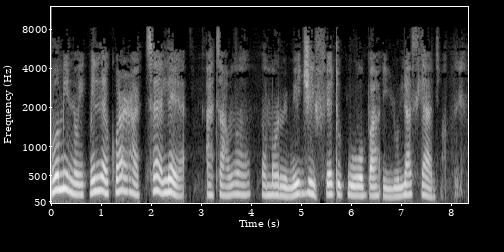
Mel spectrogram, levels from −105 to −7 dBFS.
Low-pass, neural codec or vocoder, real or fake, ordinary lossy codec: 10.8 kHz; codec, 16 kHz in and 24 kHz out, 0.8 kbps, FocalCodec, streaming, 65536 codes; fake; MP3, 32 kbps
